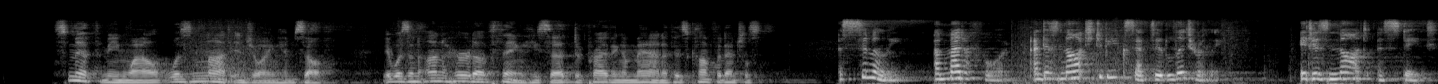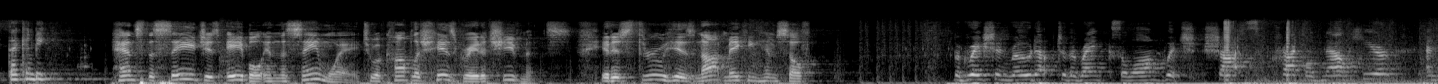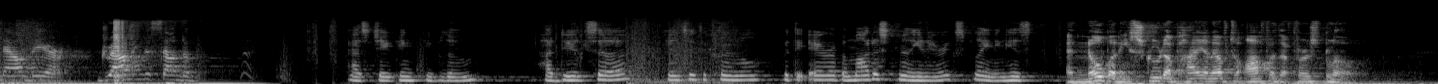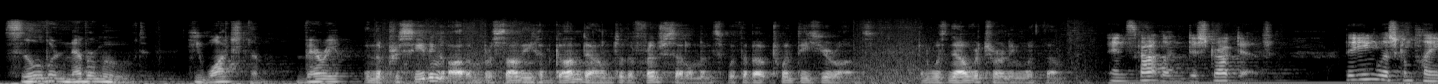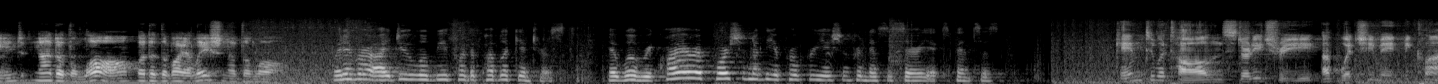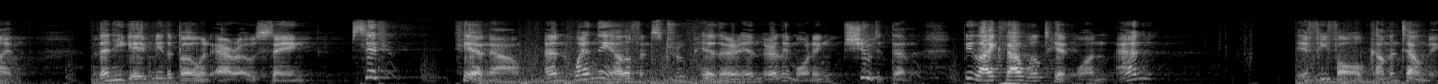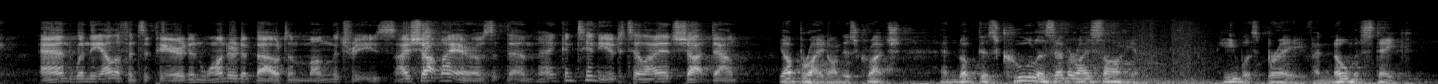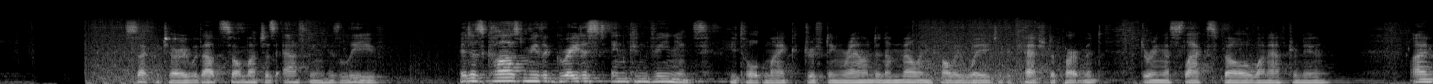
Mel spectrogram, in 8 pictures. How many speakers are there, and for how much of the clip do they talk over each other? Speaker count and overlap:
ten, no overlap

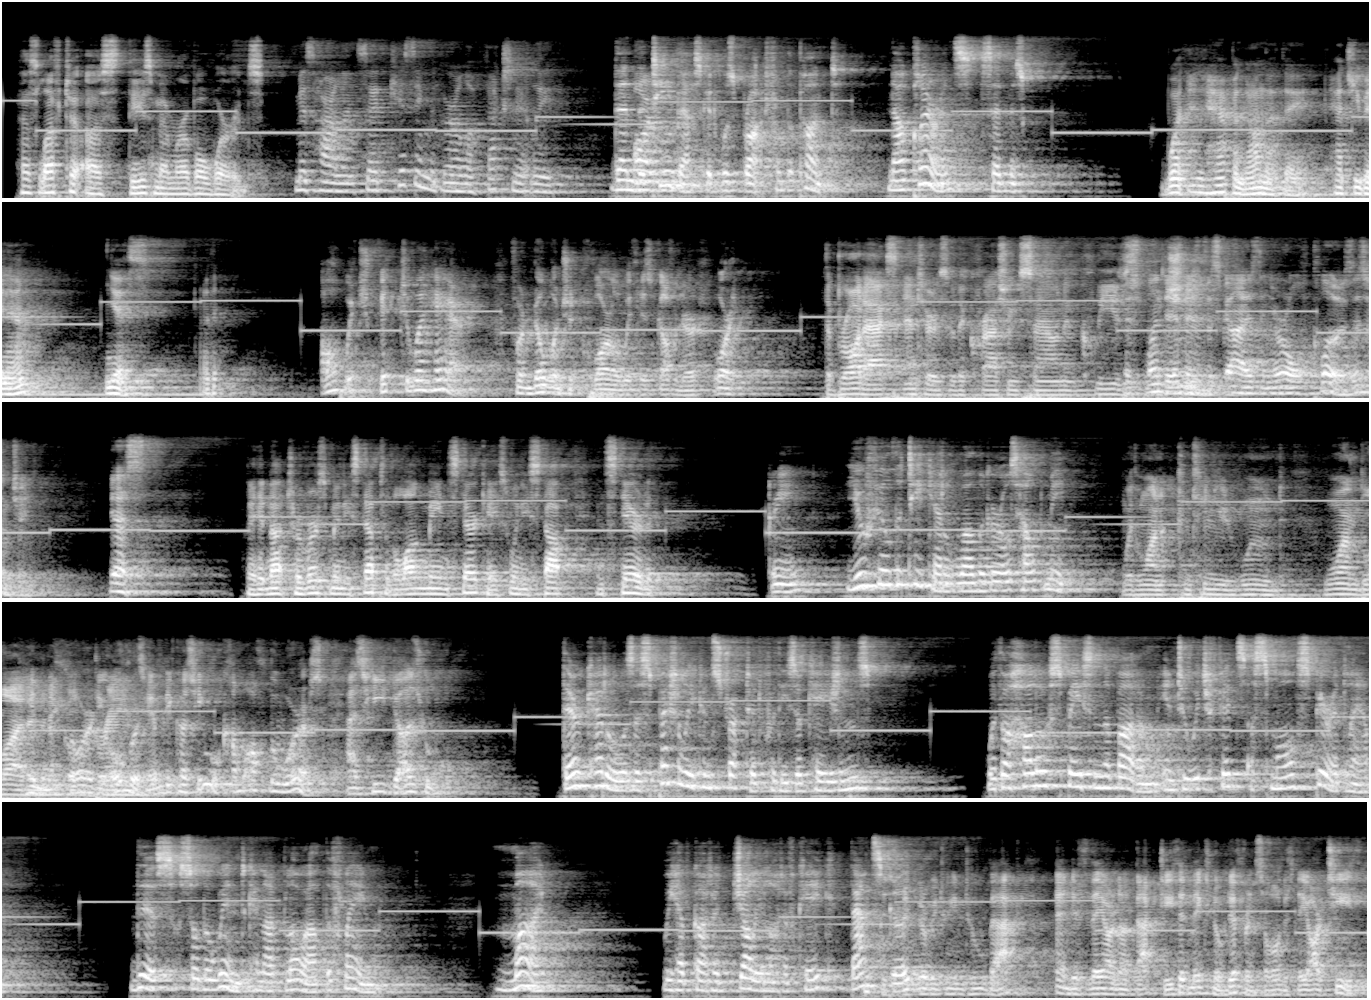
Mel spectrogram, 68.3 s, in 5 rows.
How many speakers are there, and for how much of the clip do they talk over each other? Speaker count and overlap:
eight, about 6%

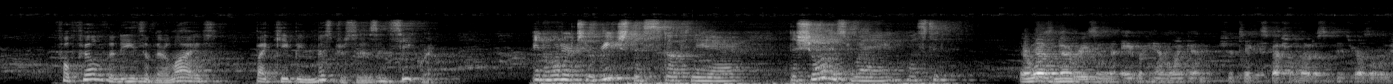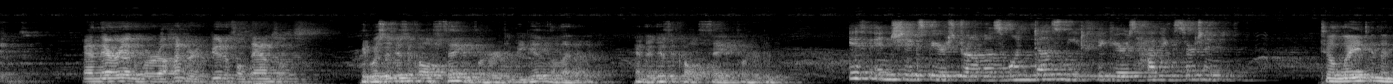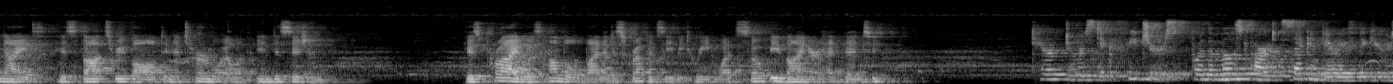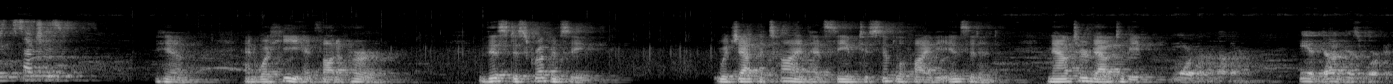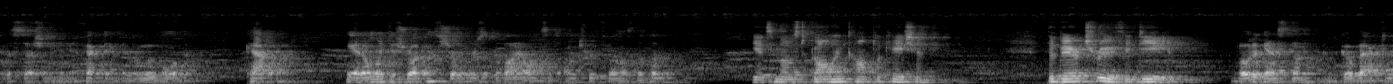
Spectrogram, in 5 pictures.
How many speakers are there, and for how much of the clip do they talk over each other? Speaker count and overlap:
seven, no overlap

